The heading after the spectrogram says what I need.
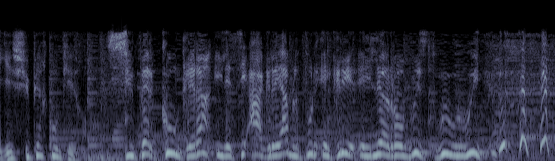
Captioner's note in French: voix cliché raciste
